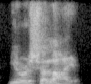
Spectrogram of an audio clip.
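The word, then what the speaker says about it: ירושלים: But actually, in the Torah, when we get to Yerushalayim, it's spelled Yerushalem, right? It's pronounced Yerushalayim always.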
